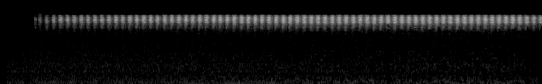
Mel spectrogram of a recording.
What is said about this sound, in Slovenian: No, aha, potem pa sem še najdel eno drugo pogosto, dolgo tipalčnico pri nas, travniška zelenka, ki se pa recimo oglaša tak.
